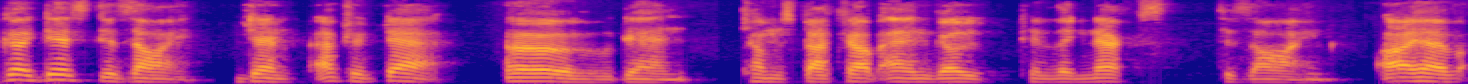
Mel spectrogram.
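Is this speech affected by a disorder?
Yes: Down syndrome; later diagnosed with autism.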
